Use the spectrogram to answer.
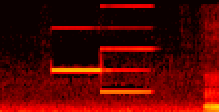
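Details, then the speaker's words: Steady high electronic beep tones stepping in pitch from an enteral feeding pump during preventive maintenance testing, with the outflow line clamped; no-flow-out alarm. "there's the alarm for no flow out"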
